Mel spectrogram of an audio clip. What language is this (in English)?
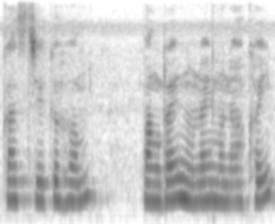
Bodo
